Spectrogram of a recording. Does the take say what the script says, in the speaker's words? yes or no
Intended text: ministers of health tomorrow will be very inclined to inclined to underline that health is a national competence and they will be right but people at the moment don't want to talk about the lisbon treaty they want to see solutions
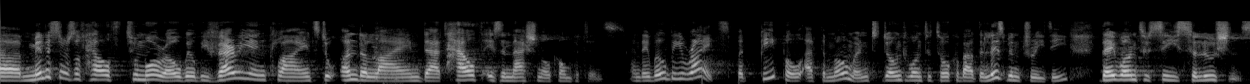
no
